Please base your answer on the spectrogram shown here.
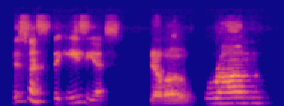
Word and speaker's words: Ram: Rum. It's rum. So they're all pronounced. They're all pronounced with the U.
